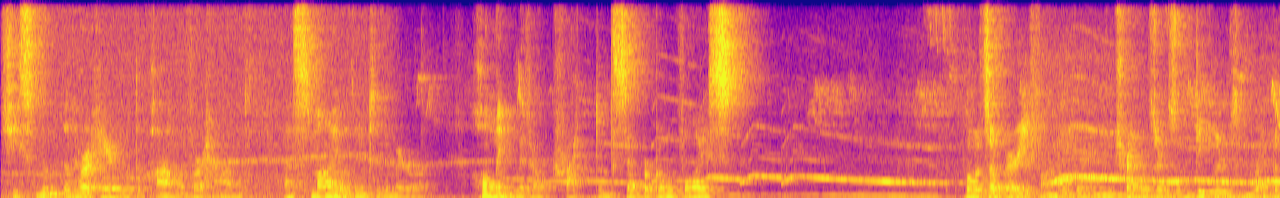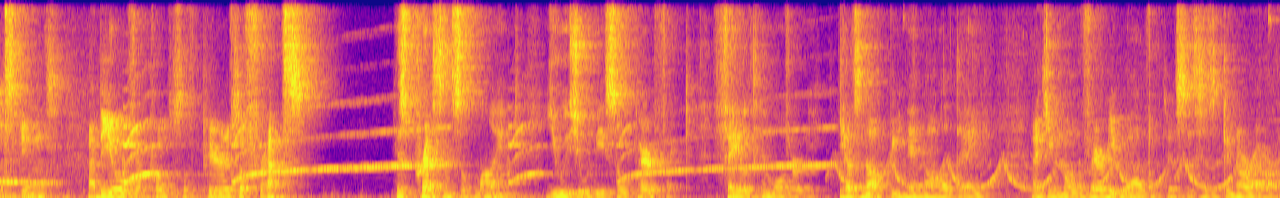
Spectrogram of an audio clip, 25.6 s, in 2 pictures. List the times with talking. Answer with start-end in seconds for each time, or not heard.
0.0-7.3, 9.6-15.9, 16.8-25.5.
